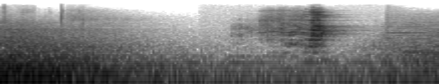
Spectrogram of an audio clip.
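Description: Edited transition sound effect: a deep boom hit right at the start that fades over about a second, then a short high swish about one and a half seconds in.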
